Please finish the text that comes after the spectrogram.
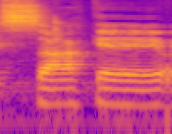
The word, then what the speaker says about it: sake: You know, it's technically pronounced sake in Japanese, but we call it sake in the U.S.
